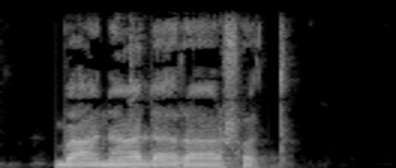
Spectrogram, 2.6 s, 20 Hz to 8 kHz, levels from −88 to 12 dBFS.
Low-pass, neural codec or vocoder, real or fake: 7.2 kHz; none; real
